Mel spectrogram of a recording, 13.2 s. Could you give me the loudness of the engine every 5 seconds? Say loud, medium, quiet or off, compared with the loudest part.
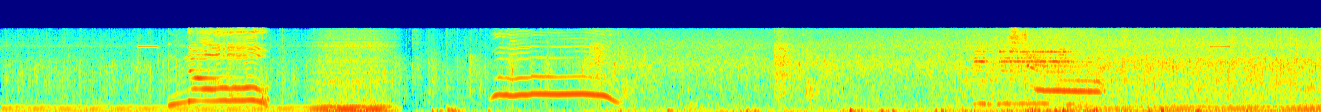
loud, off, loud.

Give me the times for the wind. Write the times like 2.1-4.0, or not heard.
4.1-13.1.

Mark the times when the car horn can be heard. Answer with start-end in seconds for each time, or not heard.
9.3-10.9.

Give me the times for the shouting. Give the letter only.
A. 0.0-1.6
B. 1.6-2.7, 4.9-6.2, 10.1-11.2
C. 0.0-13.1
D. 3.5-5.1
B.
